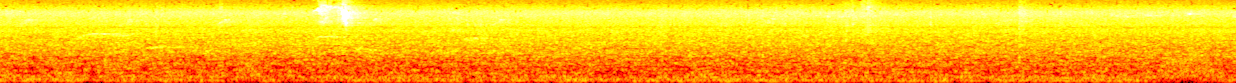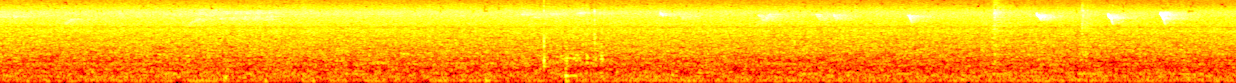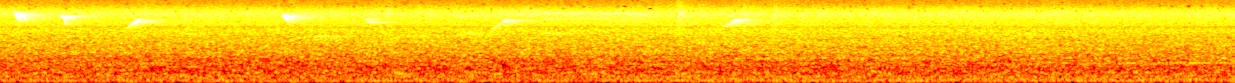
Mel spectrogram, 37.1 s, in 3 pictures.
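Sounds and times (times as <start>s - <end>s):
background hiss: 0.0s - 37.0s
bird chirping: 3.2s - 3.8s.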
